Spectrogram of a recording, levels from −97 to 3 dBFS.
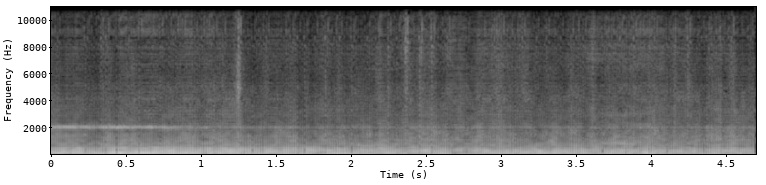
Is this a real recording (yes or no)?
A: no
